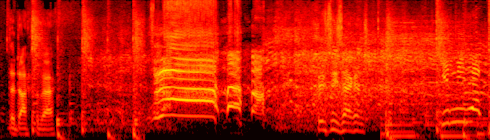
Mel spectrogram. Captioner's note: laughs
